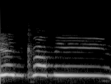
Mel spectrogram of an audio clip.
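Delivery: cute, tiny, very high little voice. Retelling a funny landing call, imitating Bo's little voice. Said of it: "It's so cute in his little voice".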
